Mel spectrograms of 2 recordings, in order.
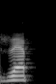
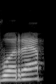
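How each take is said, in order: First: No w sound is heard before the r. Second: A w sound is heard before the r. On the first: The speaker calls it right. "रैप पढ़ेंगे क्योंकि डब्ल्यू silent है" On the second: The speaker calls it wrong. "इसको वरैप नहीं"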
